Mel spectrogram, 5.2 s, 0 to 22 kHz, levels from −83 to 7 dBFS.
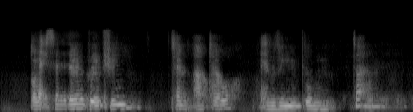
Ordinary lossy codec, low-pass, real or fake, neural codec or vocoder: MP3, 64 kbps; 7.2 kHz; fake; codec, 16 kHz, 0.5 kbps, FreqCodec, smaller model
